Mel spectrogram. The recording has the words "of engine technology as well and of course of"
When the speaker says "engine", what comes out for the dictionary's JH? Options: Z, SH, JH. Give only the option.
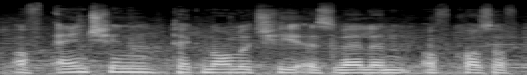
SH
